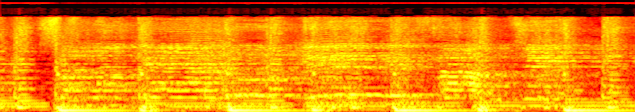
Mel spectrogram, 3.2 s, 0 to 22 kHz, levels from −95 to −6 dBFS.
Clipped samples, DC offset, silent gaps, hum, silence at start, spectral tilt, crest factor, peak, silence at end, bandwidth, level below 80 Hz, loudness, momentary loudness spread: under 0.1%; under 0.1%; none; none; 0 s; -2.5 dB/octave; 16 dB; -2 dBFS; 0 s; over 20 kHz; -24 dBFS; -16 LUFS; 2 LU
